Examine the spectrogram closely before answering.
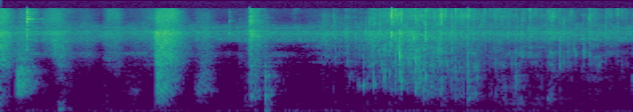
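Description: Fish broth being poured from an aluminium pot into a ceramic bowl, faint: a few brief knocks and splashes, then a longer run of pouring liquid about midway.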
